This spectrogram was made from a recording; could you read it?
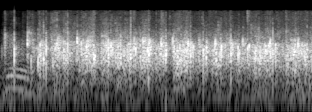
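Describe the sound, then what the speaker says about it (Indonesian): An audience at an outdoor plaza gathering applauds in a loud, dense wash of clapping that holds steady throughout, with a brief voice audible at the start. "Tepuk tangan untuk dia."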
